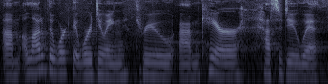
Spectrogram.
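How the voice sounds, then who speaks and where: A woman's voice: deep voice, steady tone, normal speed, slight background noise. A woman from the audience asking a question, hesitant, with many ums. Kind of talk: question from the floor.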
